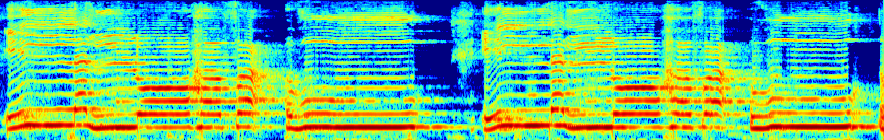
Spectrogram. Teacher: واو الٹا پیش وو ہے، اس کے اوپر مد ہے، یعنی 2 سیکنڈ کھینچ کے لمبا کر کے پڑھیں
